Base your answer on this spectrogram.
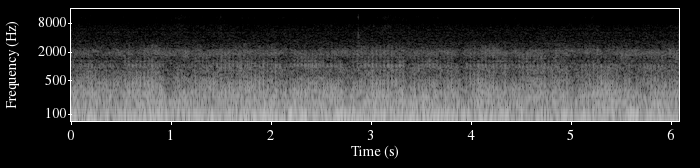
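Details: Deep, constant rumbling purr of a Maine Coon cat while nursing, on the kittens' 43rd day of life, steady in loudness from start to end.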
